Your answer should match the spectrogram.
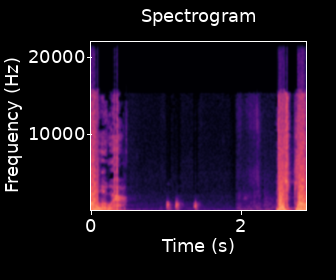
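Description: A Delaware blue hen gives three short, clear clucks in a quiet gap, with talking just before and after.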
